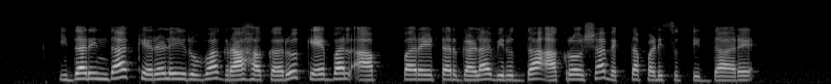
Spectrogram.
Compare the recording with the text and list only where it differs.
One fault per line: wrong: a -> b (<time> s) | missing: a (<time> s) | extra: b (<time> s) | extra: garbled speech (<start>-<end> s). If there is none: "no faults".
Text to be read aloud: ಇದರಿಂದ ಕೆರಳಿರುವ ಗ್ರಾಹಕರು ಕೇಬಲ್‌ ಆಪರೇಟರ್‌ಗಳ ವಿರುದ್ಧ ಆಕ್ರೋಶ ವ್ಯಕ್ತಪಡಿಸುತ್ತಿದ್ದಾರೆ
no faults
